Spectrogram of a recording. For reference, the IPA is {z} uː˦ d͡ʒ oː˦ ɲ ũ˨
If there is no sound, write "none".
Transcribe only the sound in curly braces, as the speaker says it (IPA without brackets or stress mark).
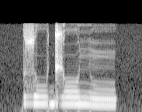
z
